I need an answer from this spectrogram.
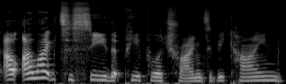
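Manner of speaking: ordinary talk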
